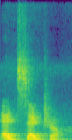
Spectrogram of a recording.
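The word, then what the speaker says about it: et cetera: इस शब्द को शॉर्टकट में ETC कहते हैं, लेकिन इसका फुल जो वर्ड है उसकी प्रोनाउंसिएशन होती है एटसेट्रा, एटसेट्रा।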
